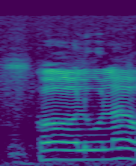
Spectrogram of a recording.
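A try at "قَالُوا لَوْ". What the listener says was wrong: Panjangkan qalu.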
